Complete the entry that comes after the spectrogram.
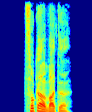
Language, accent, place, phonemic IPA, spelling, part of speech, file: German, Germany, Berlin, /ˈtsʊkərˌvatə/, Zuckerwatte, noun, De-Zuckerwatte.ogg
- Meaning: cotton candy, candy floss, fairy floss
